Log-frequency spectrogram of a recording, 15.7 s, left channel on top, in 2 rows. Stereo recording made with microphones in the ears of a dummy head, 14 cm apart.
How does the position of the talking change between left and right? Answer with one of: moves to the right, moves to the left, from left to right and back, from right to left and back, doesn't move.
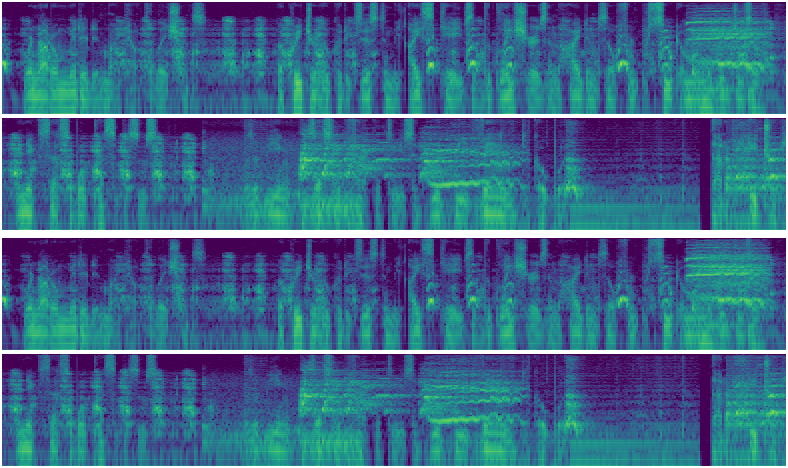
doesn't move.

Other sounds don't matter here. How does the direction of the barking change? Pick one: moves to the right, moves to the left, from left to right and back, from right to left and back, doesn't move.
moves to the right.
